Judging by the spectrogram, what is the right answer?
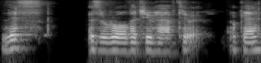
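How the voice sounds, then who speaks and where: Soft-spoken and medium in pitch, this man speaks. He keeps a fairly slow pace. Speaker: math teacher. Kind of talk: lecture. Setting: home recording. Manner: low energy. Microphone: quiet recording.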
